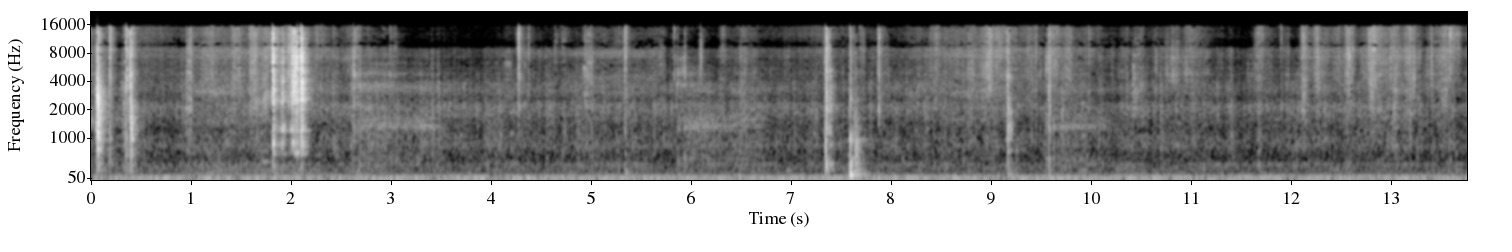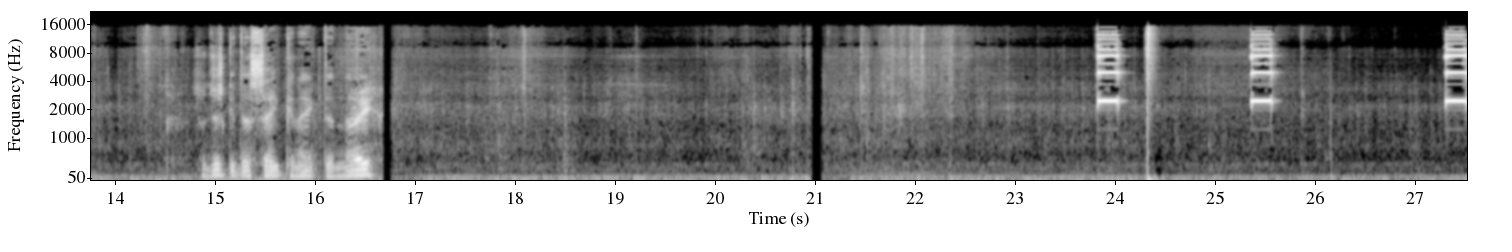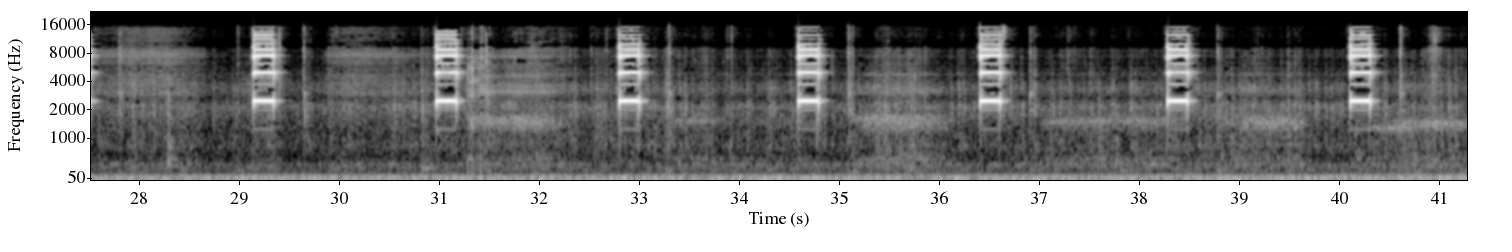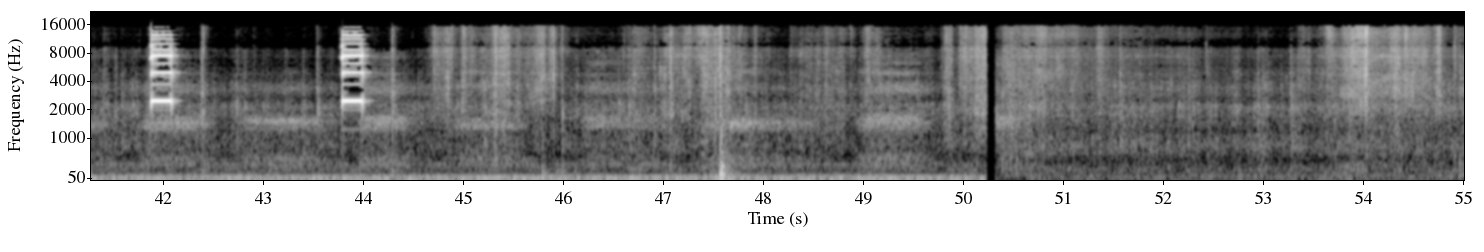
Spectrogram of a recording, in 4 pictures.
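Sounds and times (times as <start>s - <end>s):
low hum: 0.0s - 55.0s
spot welder beeps: 23.8s - 24.2s, 25.4s - 25.7s, 27.3s - 27.6s, 29.2s - 29.4s, 31.0s - 31.3s, 32.8s - 33.1s, 34.6s - 34.9s, 36.4s - 36.7s, 38.3s - 38.6s, 40.1s - 40.4s, 41.9s - 42.2s, 43.8s - 44.1s.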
